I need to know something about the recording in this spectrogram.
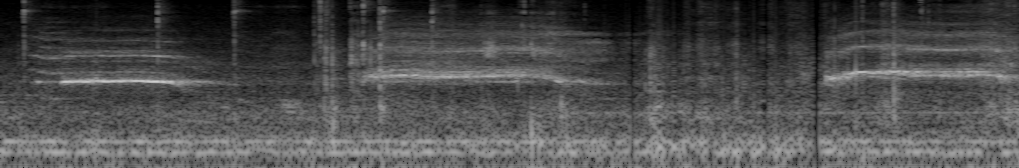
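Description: A siren wailing in three long held tones, each sliding down in pitch at its end, over a steady low hum.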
